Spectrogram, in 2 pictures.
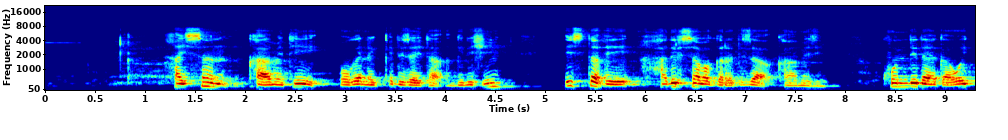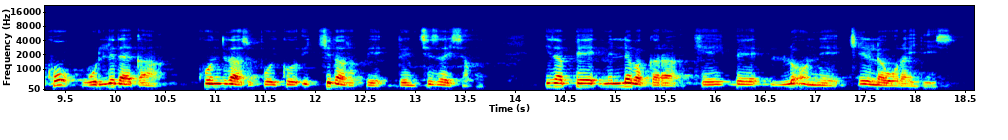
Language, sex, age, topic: Gamo, male, 25-35, government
